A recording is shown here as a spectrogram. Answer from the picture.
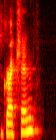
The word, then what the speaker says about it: Greczyn: It's spelled G-R-E-C-Z-Y-N, but it's pronounced Gretchen.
